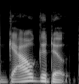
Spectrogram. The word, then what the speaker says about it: Gal Gadot: So Gal Gadot, that is the proper way to say her name.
